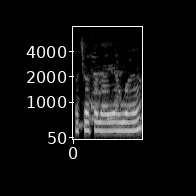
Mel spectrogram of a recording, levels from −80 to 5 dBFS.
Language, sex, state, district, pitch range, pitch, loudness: Hindi, male, Bihar, Jamui, 230-235 Hz, 230 Hz, -19 LUFS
